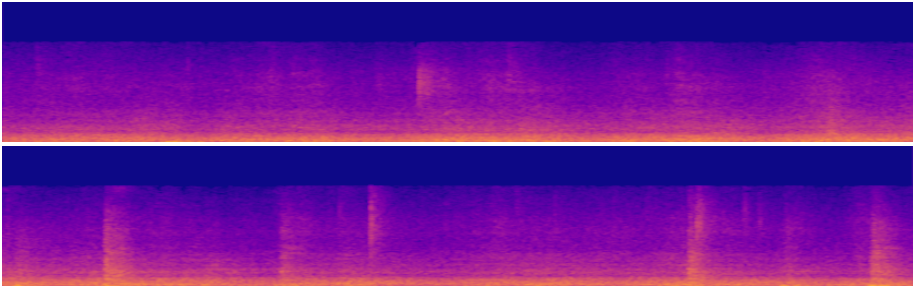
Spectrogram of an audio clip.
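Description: Freight train container wagons rushing past at speed, a steady rumble of wheels on rail broken by a few sharp clacks as wheels cross rail joints.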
